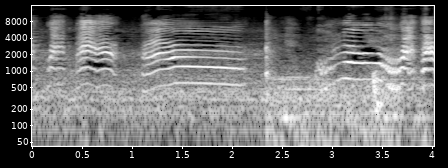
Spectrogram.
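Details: Loud, close domestic cat meowing with almost no pause: wavering, wailing cries that rise and fall, one long steady drawn-out mew, then bent, overlapping calls.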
